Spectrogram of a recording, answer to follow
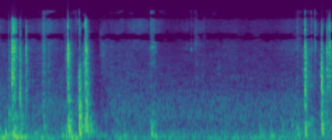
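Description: A catfish landing and flopping on a fiberglass boat deck: a few sharp knocks in the first second or so, then quieter.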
